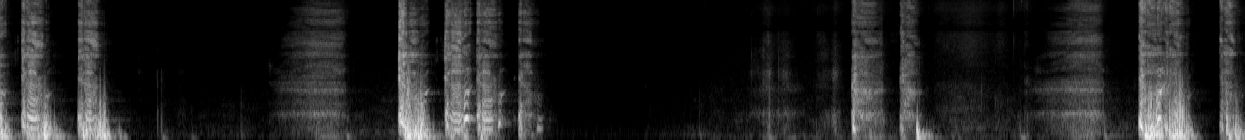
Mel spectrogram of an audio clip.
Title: coughing girl barking cough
